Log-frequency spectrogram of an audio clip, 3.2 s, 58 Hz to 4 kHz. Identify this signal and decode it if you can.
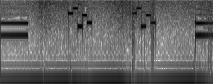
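Five-tone selective call (ZVEI), heard as quick runs of five tones, tones of about 70 ms. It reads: 88173 88173
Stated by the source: Received by SDR.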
